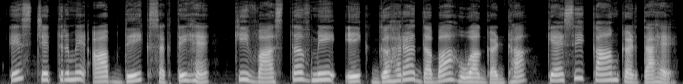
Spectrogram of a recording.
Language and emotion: Hindi, neutral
